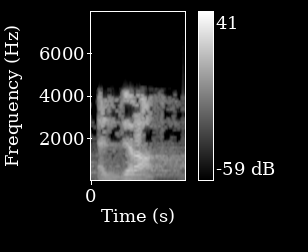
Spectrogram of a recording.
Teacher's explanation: وقد قيل إنه قرئ بزاي خالصة الزراط، وهذه قراءة شاذة، أما الزراط بالزاي شاذة، والأصل فيه السين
